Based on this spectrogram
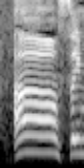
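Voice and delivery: usual speaking voice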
